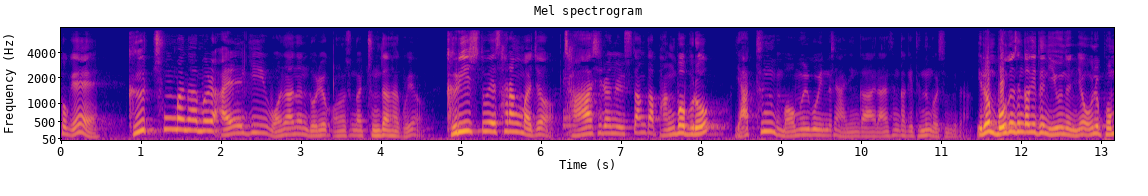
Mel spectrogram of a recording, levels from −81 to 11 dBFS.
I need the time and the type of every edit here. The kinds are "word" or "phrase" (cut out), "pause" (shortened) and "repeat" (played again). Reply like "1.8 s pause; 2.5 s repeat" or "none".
3.3 s word; 4.6 s pause; 6.3 s word; 7.0 s word; 8.3 s word; 8.9 s word; 9.6 s word; 11.4 s pause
